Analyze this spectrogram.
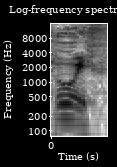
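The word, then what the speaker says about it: Oerth: Somebody said that Gary Gygax's original pronunciation of that word is Oith. He says it's just like Orth.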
